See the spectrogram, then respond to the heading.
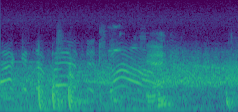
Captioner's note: knock at door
